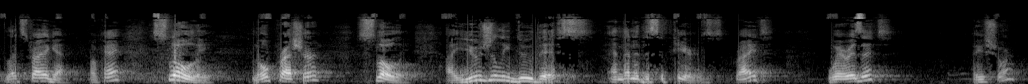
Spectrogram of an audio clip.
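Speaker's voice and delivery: normal talking voice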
